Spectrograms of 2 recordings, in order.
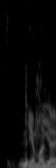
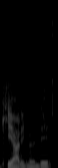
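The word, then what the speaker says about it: Ki-Adi-Mundi: But Kia Monday. Monday is crazy. Yeah, he like did not pronounce that right whatsoever. Let's go back. Let's talk about. I always the thought it was minifigure. Kiadi Mundi, First no? with- It's got to be Kiadi Mundi.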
